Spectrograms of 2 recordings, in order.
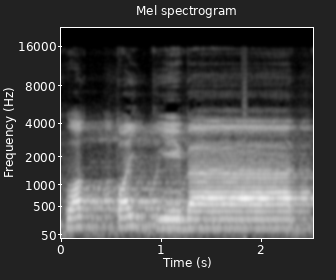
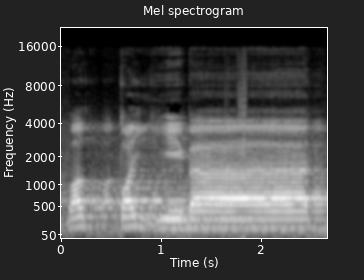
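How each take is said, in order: Both takes have the same delivery.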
